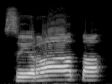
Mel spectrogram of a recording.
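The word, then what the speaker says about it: صراط: Sirata. Si is very thick and high. Si. And Ra is thick. This is thin, this is thick. Ra and Ta, very thick and high.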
